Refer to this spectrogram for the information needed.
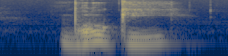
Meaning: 1. alternative form of broekje 2. a rookie, a whippersnapper, a beginner or a relatively young person
- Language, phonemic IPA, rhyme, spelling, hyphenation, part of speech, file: Dutch, /ˈbru.ki/, -uki, broekie, broe‧kie, noun, Nl-broekie.ogg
